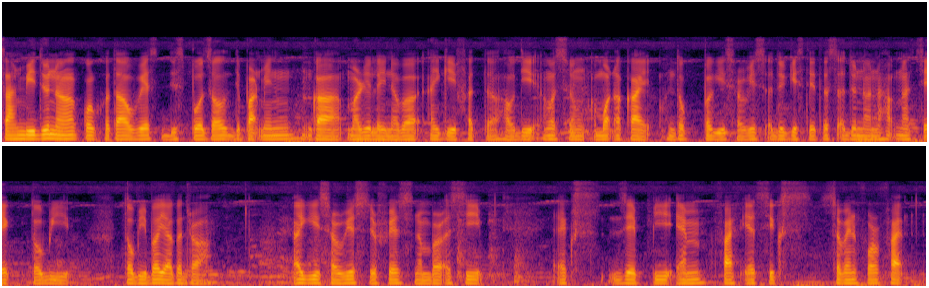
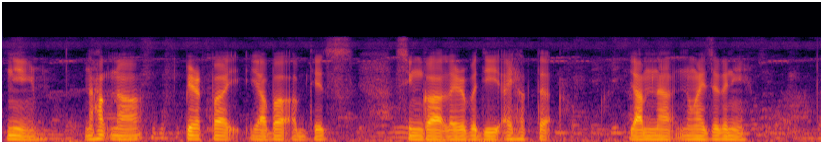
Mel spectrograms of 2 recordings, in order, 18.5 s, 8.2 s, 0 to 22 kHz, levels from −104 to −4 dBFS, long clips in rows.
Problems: background conversations at intervals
